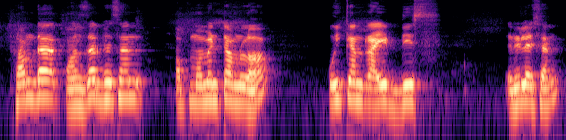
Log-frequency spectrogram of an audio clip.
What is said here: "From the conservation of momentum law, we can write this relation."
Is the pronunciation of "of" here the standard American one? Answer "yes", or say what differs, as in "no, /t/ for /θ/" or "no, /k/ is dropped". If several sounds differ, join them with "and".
no, /p/ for /v/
